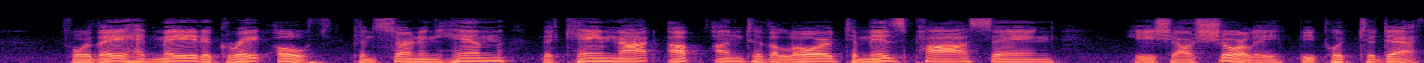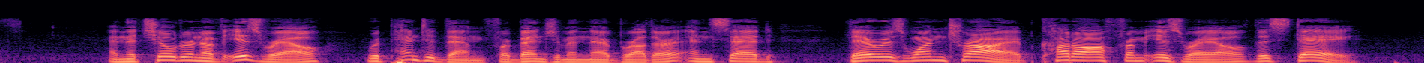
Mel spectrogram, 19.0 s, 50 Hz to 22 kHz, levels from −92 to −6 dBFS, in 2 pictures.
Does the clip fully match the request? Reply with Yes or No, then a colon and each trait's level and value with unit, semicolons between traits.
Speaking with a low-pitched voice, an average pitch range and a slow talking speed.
No: low, 125 Hz; average, 4.9 semitones; average, 160 wpm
